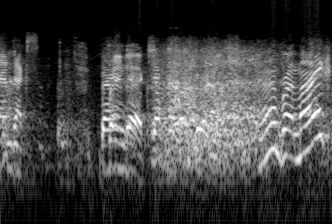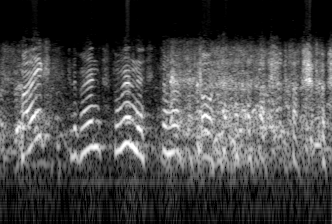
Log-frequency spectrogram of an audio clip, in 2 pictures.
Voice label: Promos Rice Krispies Commercial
